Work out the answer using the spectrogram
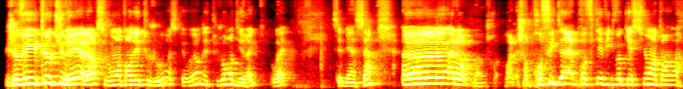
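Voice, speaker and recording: A man's voice: sits high, a bit bright. Man with a Liège accent, roomy sound. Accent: Liège Belgian French. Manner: chatty and encouraging, frequent hesitations. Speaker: webinar speaker, digital agency owner. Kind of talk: live webinar Q&A answers. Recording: roomy webinar audio.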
